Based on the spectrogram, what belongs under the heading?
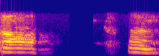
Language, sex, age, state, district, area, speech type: Manipuri, female, 60+, Manipur, Kangpokpi, urban, conversation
